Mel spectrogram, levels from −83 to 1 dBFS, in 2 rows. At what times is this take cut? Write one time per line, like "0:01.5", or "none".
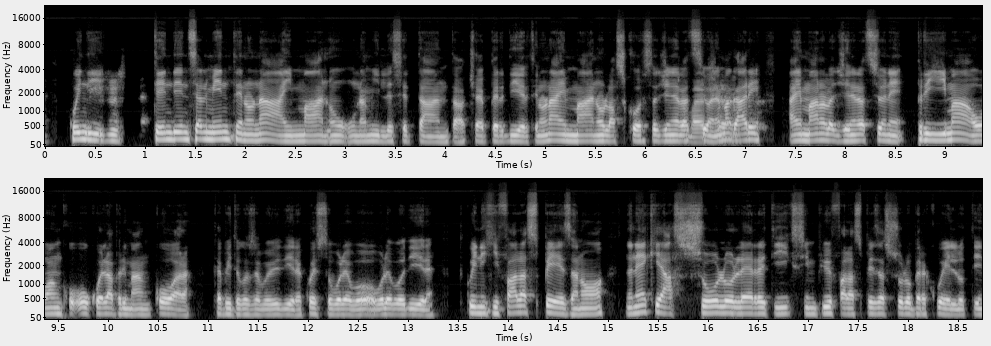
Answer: none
